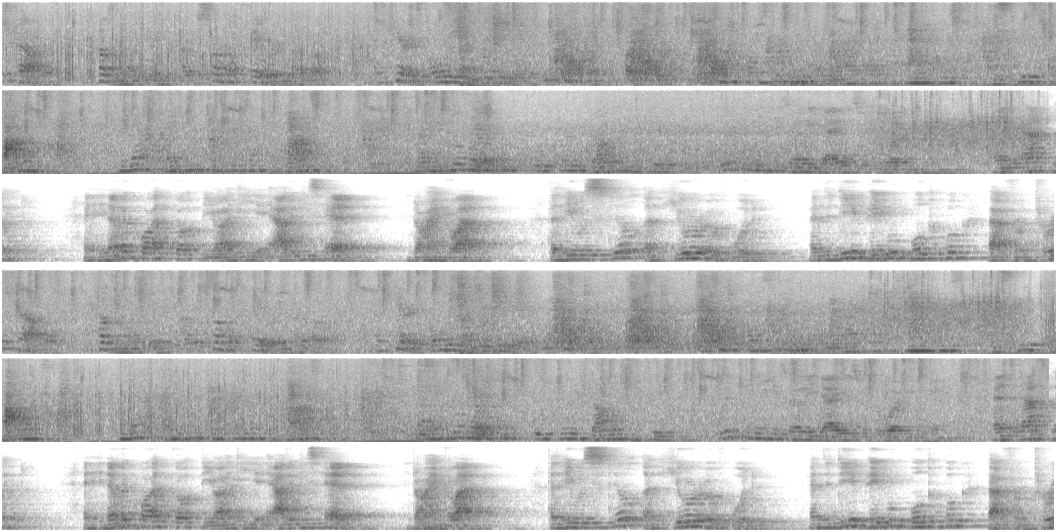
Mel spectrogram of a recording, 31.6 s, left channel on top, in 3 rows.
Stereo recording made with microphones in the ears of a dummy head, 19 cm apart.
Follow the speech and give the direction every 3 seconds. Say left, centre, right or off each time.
left, left, left, left, left, right, right, right, right, right, right.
